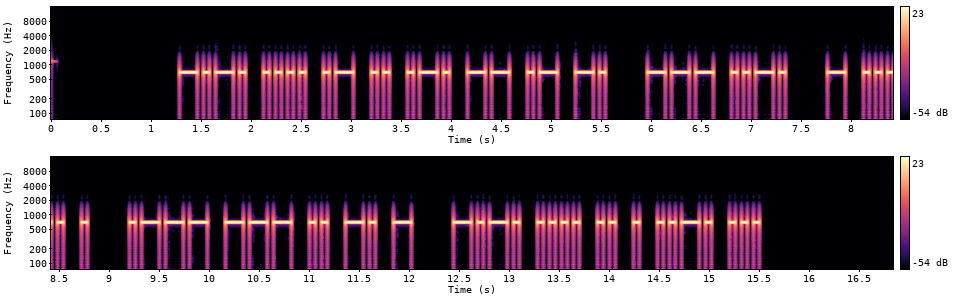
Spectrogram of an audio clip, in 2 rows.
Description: Morse code, heard as a keyed tone, about 20 wpm, 700 Hz. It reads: CHAIRMAN OF THE JOINT CHIEFS
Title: Sets of 5 Words Encore 20wpm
